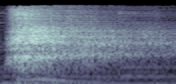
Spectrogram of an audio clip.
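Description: A sharp inhalation during a face yoga exercise, drawn while scrunching the face: one breathy rush of air that is loudest at the start, then thins and fades over about a second.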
